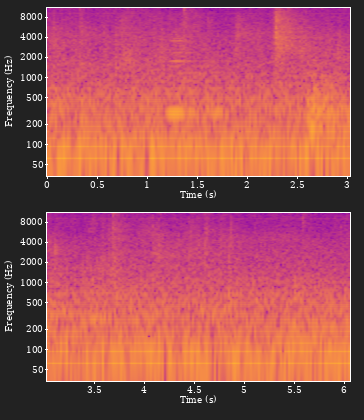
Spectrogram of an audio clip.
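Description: Button accordion in a quiet, sparse passage over a low rumble: two short soft notes a little past one second and a sharp click just after two seconds.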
